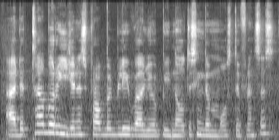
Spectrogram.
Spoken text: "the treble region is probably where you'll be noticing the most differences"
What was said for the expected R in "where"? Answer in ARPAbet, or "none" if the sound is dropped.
L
